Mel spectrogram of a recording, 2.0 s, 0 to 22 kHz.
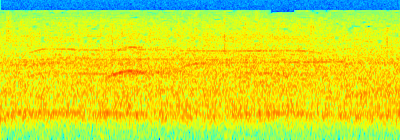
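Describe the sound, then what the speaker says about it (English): A packed arena crowd roars at a college basketball game between Oregon State and Arizona State in the Pac-12 Tournament, a loud, constant wash of cheering and applause with a faint voice mixed in. "This crowd is unbelievable tonight"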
